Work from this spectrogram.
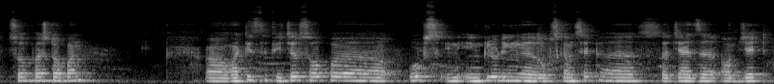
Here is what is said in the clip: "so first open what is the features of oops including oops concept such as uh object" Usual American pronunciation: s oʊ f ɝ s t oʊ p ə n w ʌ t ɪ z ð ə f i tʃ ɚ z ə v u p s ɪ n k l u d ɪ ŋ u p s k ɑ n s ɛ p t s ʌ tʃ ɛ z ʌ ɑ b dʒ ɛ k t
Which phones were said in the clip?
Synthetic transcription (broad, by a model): s oʊ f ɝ s t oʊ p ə n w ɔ t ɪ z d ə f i tʃ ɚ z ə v u p s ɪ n k l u d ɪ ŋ u p s k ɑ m s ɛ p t s ʌ tʃ ɛ z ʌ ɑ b dʒ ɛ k t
